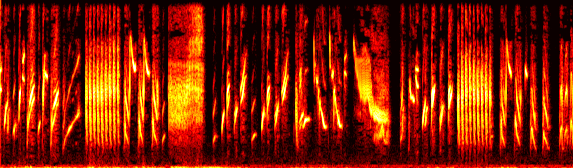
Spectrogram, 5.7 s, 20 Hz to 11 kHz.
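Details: Song of a European goldfinch, 2016: dense, energetic twittering mixing sharp chips, rising whistles and harsh buzzy bursts, delivered almost continuously with only brief breaks, over a faint low background rumble.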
